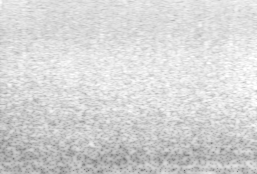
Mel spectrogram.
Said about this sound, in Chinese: 远处，海浪哗哗的喧响，仿佛在一遍遍的重复着长帆的话： 永远不可能离开，永远不可能离开。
